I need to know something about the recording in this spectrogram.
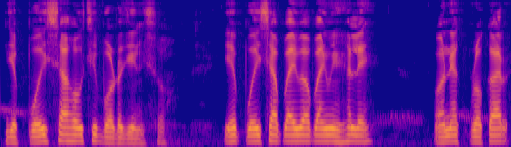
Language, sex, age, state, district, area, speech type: Odia, male, 60+, Odisha, Mayurbhanj, rural, spontaneous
